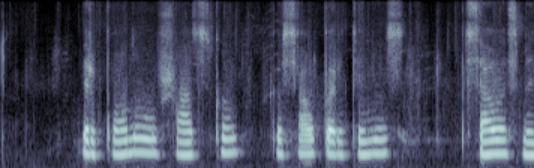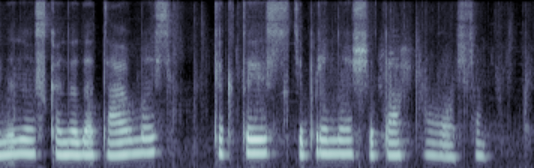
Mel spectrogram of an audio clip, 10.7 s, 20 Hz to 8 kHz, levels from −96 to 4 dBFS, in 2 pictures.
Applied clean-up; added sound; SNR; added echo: neural separator model SepFormer DNS4.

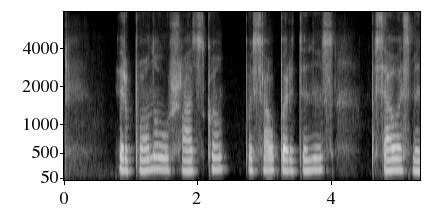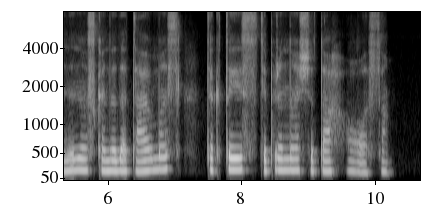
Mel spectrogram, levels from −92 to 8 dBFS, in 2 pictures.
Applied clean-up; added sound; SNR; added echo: none; none; none; none.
